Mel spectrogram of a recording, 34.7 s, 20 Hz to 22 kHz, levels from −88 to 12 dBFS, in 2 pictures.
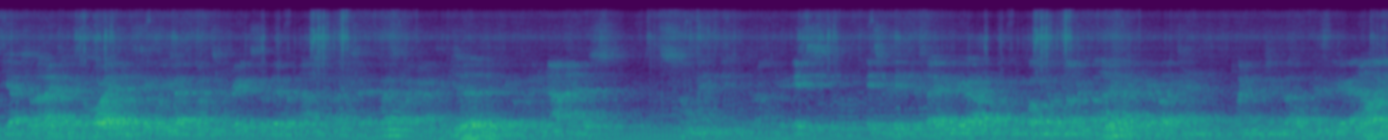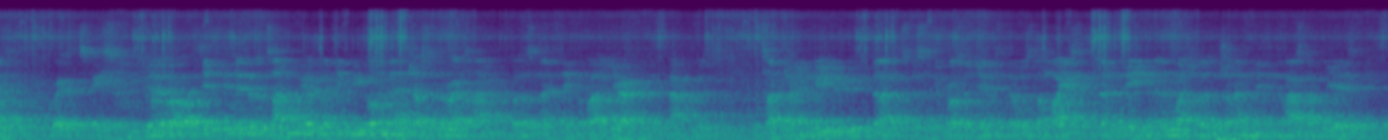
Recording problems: room echo; strong; dies away in 2.4 s
off-mic speech; far
electrical hum; noticeable; throughout; 60 Hz, 10 dB below the speech

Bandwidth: 16 kHz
